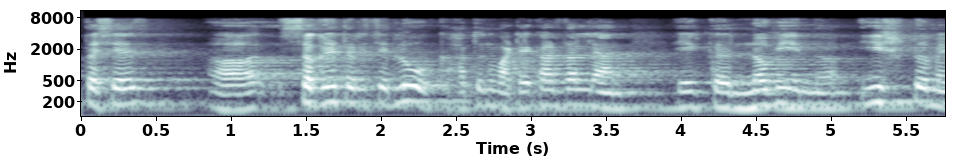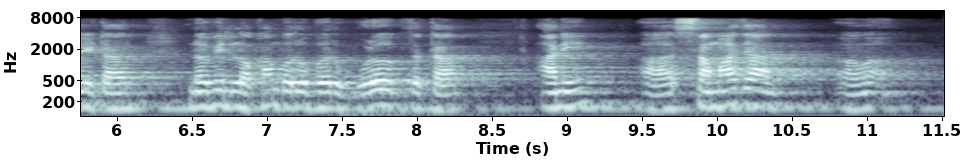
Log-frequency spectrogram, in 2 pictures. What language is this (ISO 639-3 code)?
kok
